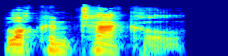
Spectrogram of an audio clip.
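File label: "block and tackle", British English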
